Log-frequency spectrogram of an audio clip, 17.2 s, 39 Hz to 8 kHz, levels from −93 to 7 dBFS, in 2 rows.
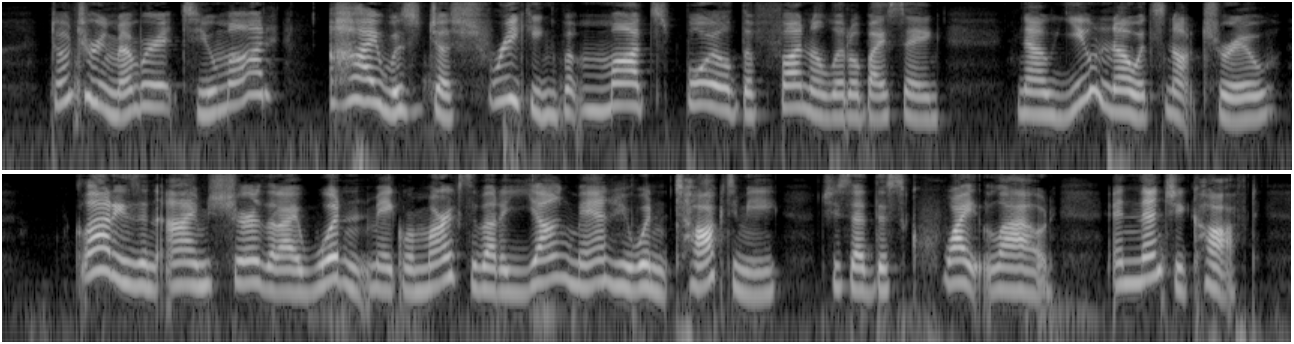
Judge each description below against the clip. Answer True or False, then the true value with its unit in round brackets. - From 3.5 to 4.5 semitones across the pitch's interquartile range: False (5.1 semitones)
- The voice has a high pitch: True (235 Hz)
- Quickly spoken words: False (190 wpm)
